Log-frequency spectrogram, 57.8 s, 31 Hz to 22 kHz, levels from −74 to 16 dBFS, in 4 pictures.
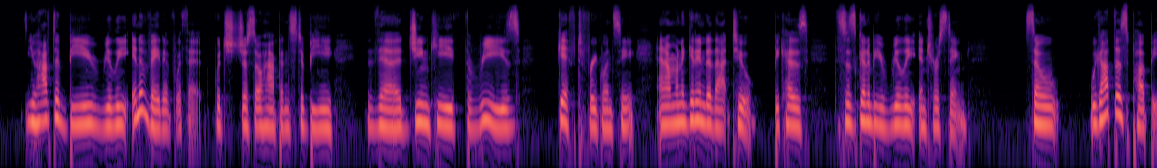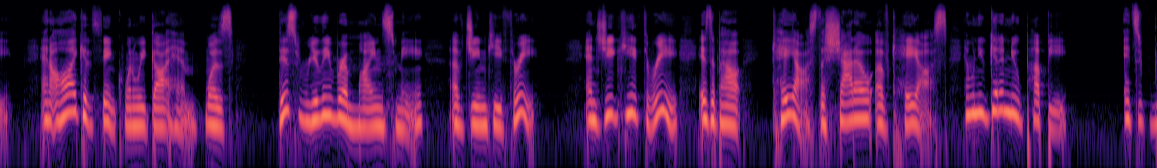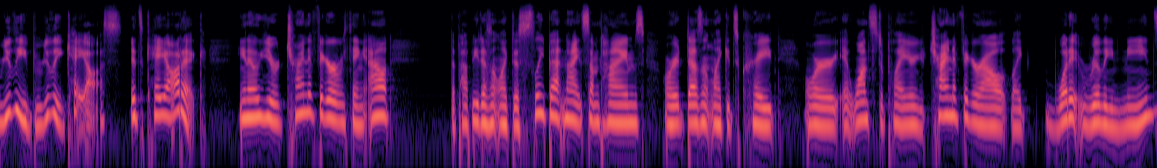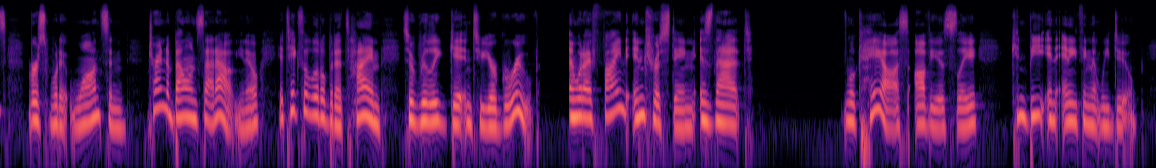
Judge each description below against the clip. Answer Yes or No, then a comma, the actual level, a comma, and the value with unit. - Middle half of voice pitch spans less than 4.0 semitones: No, average, 4.7 semitones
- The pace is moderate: Yes, average, 170 wpm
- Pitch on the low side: No, medium, 180 Hz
